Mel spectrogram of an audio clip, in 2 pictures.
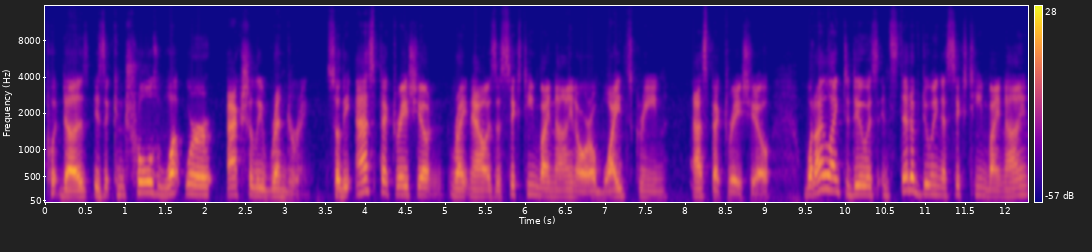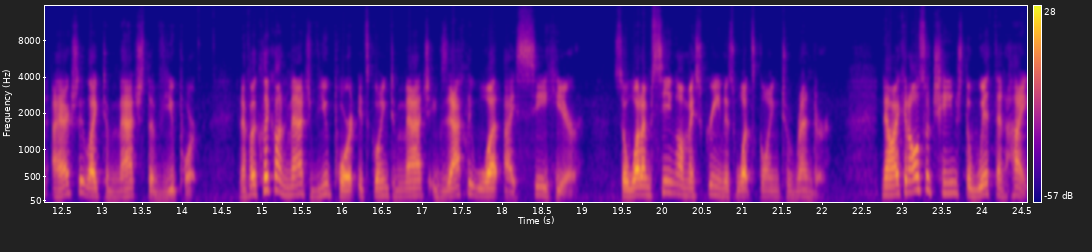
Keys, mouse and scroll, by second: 10.1 click, 14.7 click.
